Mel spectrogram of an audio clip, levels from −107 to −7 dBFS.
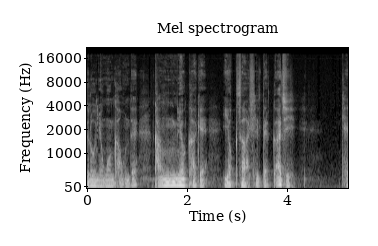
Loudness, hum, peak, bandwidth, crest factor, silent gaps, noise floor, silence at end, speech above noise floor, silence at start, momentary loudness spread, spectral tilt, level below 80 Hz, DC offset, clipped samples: -33 LUFS; none; -14 dBFS; 18 kHz; 18 dB; none; -71 dBFS; 0 s; 40 dB; 0 s; 15 LU; -7 dB/octave; -46 dBFS; under 0.1%; under 0.1%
